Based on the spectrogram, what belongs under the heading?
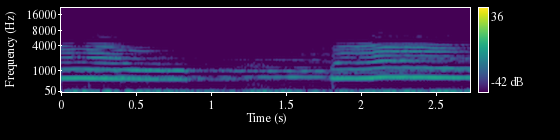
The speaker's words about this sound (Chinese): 可就在这个时候，突然门外传来了猫叫声，很凄惨的猫叫。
